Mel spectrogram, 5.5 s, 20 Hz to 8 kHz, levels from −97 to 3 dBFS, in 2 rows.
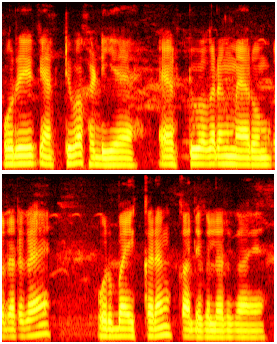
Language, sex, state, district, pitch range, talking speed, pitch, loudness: Hindi, male, Uttar Pradesh, Saharanpur, 120-135 Hz, 220 wpm, 130 Hz, -16 LUFS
